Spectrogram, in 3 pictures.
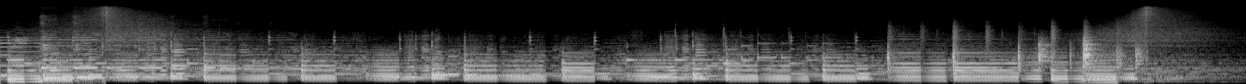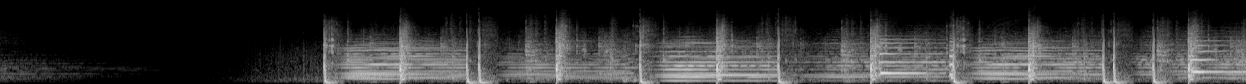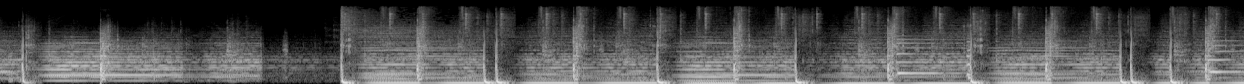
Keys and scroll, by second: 0.0-0.7 typing, 1.8 v, 4.6 ctrl+z, 10.3 Delete, 12.3 Delete.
